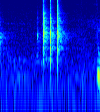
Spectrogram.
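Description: Four quick, sharp clicks about a second in, from a makeup brush knocking against a bronzer compact as powder is picked up.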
